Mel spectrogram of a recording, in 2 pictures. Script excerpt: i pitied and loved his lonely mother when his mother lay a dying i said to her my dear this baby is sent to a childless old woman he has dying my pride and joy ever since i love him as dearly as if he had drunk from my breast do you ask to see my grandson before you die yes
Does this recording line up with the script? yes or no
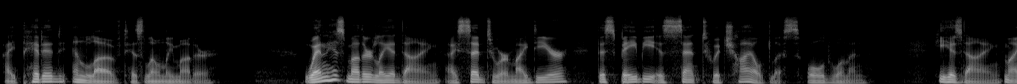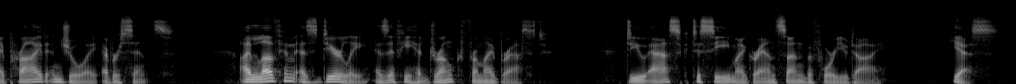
yes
